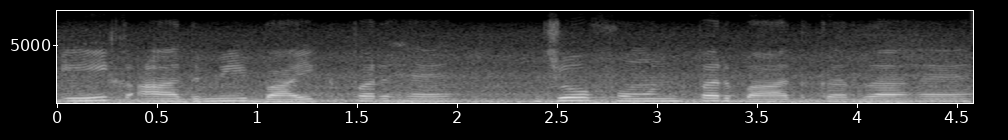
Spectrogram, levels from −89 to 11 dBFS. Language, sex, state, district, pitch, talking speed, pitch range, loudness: Hindi, male, Punjab, Fazilka, 195 Hz, 155 wpm, 185-210 Hz, -16 LUFS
